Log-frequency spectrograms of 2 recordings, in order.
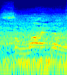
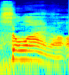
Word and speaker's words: Salina: The locals pronounce it Salina. Salina, okay, yeah, Salina.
